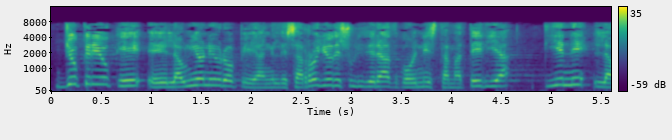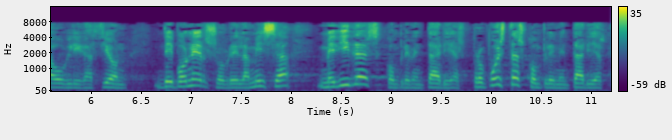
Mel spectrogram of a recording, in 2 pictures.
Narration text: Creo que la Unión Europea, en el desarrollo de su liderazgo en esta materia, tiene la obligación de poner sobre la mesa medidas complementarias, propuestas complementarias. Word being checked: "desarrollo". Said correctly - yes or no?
yes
